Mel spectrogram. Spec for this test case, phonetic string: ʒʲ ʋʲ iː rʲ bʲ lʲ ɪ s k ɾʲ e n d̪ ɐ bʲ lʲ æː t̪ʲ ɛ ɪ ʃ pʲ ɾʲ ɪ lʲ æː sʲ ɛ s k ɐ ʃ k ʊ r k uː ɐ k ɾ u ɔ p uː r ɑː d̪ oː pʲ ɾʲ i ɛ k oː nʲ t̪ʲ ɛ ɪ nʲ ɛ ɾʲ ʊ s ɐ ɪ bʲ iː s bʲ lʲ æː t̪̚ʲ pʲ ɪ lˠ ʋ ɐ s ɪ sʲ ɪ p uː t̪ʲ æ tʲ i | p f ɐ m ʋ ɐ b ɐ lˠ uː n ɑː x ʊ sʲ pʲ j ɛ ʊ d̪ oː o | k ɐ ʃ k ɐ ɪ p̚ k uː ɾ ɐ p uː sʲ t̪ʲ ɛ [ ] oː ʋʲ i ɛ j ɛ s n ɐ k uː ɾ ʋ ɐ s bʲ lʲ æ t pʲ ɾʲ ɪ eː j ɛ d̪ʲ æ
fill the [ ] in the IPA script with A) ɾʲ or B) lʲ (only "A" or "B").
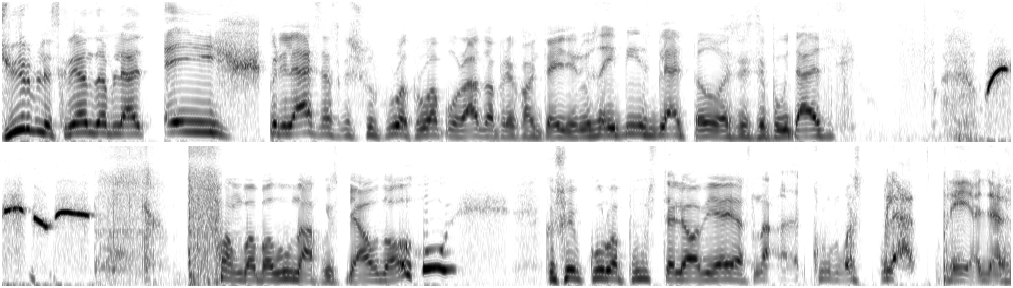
B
